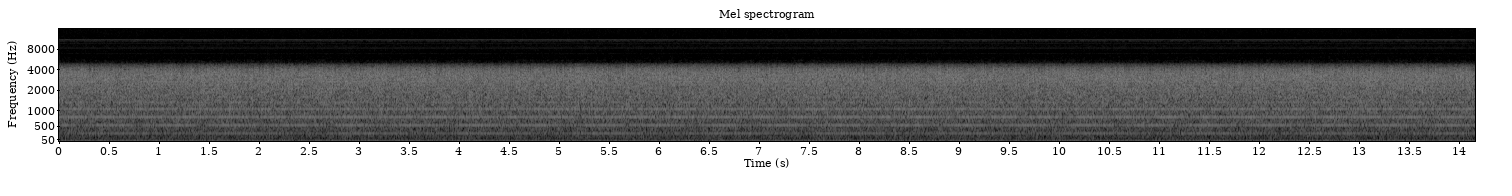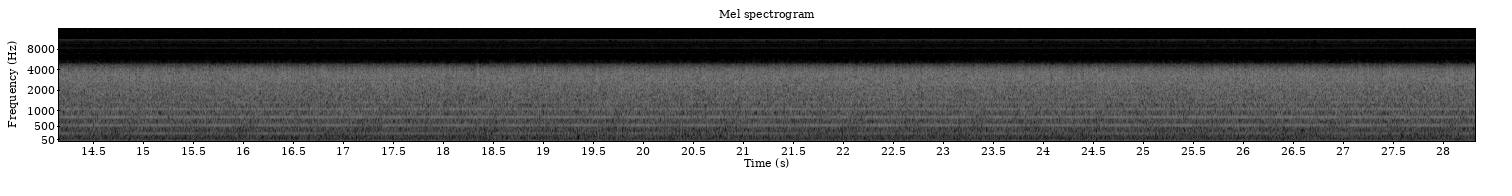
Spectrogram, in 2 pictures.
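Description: Steady electrical hiss with a constant hum, made of several fixed tones, unchanged as the quadcopter powers up and flies off. This is noise on the recording's audio line, not the sound of the motors.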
